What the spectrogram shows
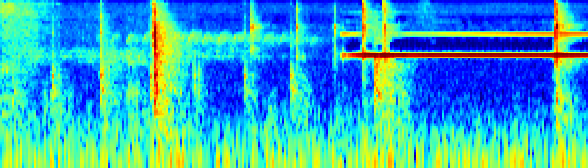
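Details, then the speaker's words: Ceiling outlet install for a cord reel, breaker on: a voltage tester (hot stick) on the wire gives a steady high-pitched beep lasting over a second, confirming a live hot wire. "hear it hear it so this is my hot wire"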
